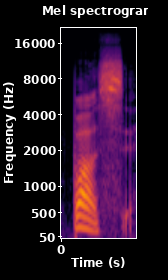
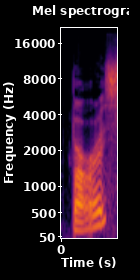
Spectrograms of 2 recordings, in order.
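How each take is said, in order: First: The vowel is plain with no r-color. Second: The vowel is curled with an r-like color. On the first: The speaker calls it right. "R이 없을 때에는 구부리지 않는다" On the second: The speaker calls it wrong. "아니고"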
